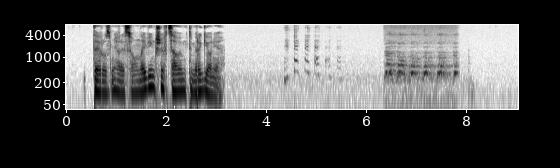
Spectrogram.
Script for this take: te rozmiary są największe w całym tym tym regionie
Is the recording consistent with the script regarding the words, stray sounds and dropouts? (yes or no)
no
